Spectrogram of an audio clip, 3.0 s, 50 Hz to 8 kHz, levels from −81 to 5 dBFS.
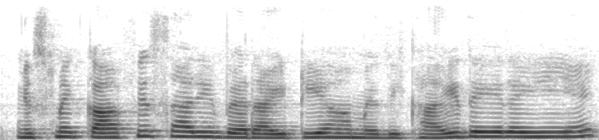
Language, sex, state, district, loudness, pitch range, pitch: Hindi, female, Bihar, Bhagalpur, -18 LUFS, 225-265 Hz, 235 Hz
